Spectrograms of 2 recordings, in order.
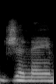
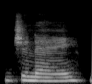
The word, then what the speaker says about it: Jenay: And then personal Instagram is Jazzy Jenay May at Jazzy Jenay May, M-A-Y. That's my middle name. – And Jenay is spelled J-E-N-A-Y, right? – Yes.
